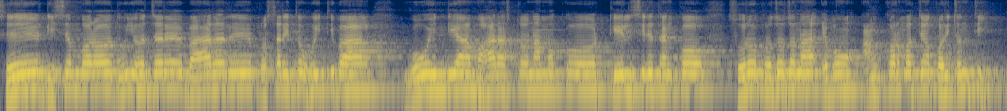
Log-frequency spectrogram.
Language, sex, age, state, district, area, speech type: Odia, male, 45-60, Odisha, Dhenkanal, rural, read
